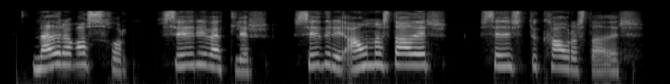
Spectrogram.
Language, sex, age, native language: Icelandic, female, 20-29, Icelandic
